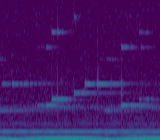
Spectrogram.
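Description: Background music of high chimes ringing one after another over a low, steady held drone.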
